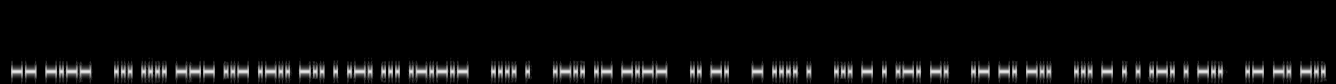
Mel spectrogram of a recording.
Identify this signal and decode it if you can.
Morse code, heard as a keyed tone, about 34 wpm, 600 Hz. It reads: MY SHOULDERS. HE LAY IN THE STERN AND STEERED AND
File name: the old man and the sea 2 35wpm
